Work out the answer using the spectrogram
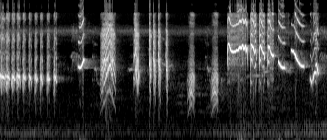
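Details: Oriental magpie-robin singing energetically to rouse rival magpie-robins: a fast series of repeated chirps, harsh buzzy downward sweeps, then high rising and falling whistled notes in quick succession over a faint low hum.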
